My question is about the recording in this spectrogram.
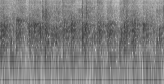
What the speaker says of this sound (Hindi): बहुत कम तालियां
